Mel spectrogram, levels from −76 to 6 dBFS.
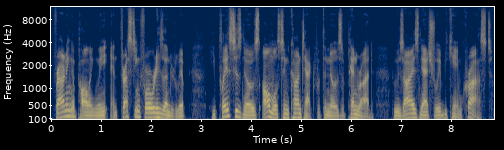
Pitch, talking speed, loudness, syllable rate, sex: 115 Hz, 160 wpm, -19 LUFS, 5.5 syllables/s, male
